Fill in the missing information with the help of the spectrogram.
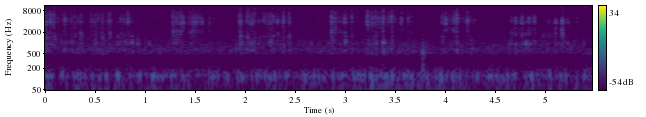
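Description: A thin wooden stylus scratches sparse strokes across a flat page of black-coated scratch-art paper with a gold underlayer, bound in a book. Short, bright, raspy scratching bursts come and go over a faint, steady low hum.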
